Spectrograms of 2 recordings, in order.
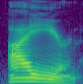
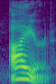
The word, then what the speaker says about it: iron: To link the two vowels, I and er, we have a yuh sound in the middle, like in yellow and yesterday. So, you hear I yuh yearn. Iron. Put the stress on the first syllable.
